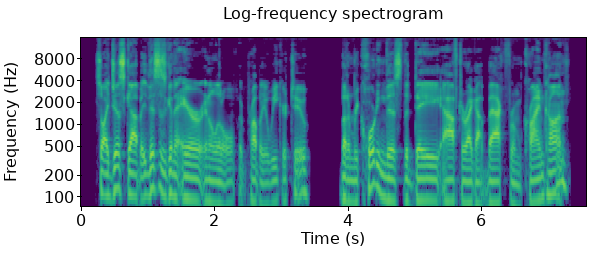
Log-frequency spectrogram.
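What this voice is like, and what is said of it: Hoarse, nearly lost voice. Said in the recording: “my voice is really ... I have no voice ... to lose your voice altogether”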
